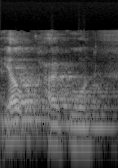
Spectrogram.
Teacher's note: ضاد ساکن ہے اور اس پہ اظہار ہوگا، حا وسط حلق سے ادا کریں گے، کاف باریک ہے اس کو لمبا کریں گے، نون ساکن پہ اظہار ہوگا، مد عارض سکون ہوگی، کاف کو لمبا کریں گے.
